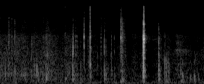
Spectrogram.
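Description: Backpack hip-belt buckle being fastened, with rustling of the pack's straps and a few sharp clicks, the loudest about a second and a half in.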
